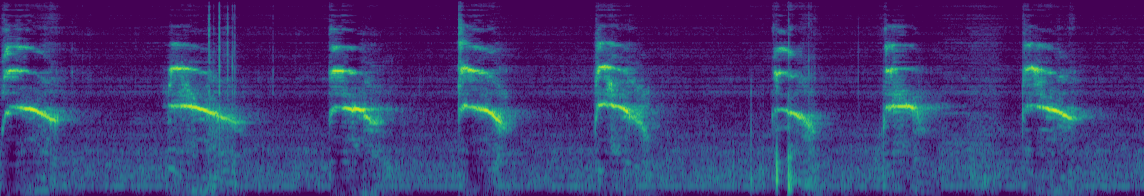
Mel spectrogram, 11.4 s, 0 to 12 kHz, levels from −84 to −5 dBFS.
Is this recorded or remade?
remade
